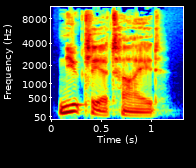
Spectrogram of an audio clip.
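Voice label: "nucleotide", British English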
